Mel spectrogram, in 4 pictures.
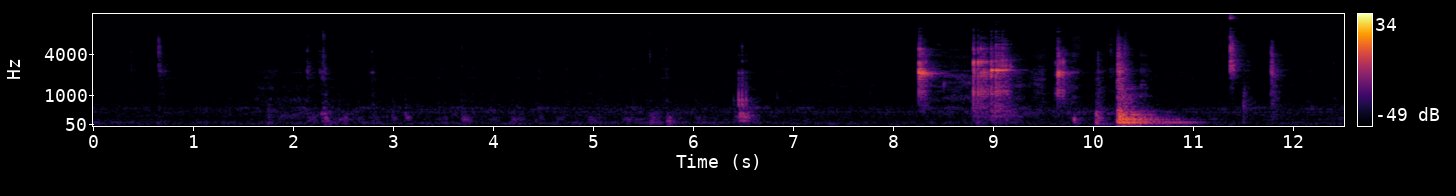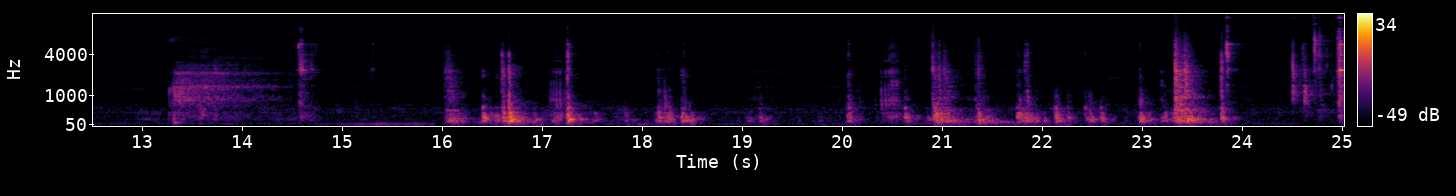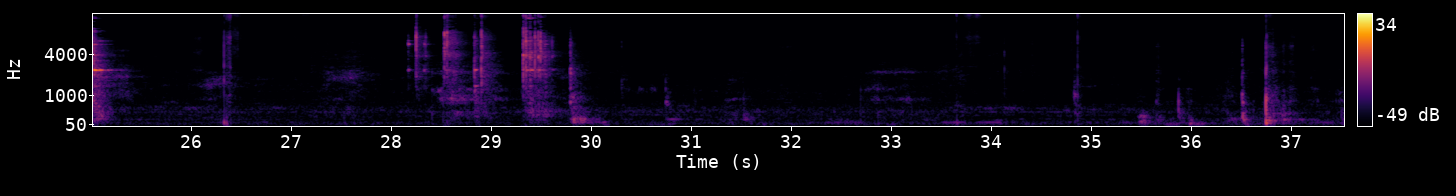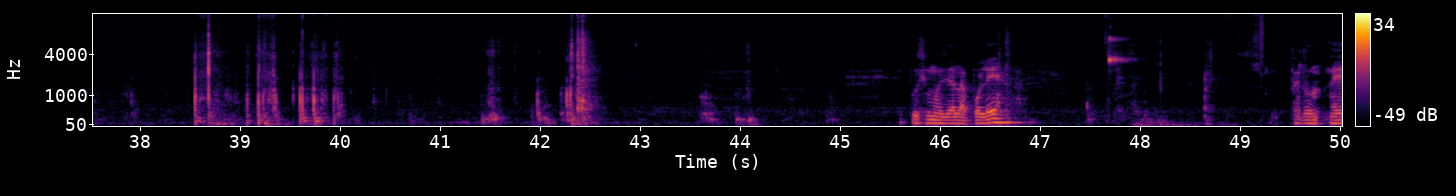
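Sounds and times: knocks and clunks of parts handled: 8.2 - 12.0, 16.0 - 25.3, 28.2 - 30.9.

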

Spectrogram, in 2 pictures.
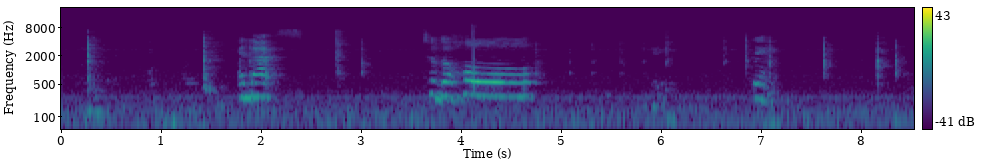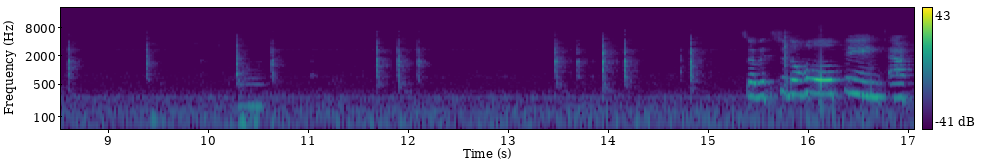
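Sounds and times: faint steady hum: 0.0 - 17.0
stylus tapping writing surface: 4.0 - 12.3, 13.4 - 15.1.

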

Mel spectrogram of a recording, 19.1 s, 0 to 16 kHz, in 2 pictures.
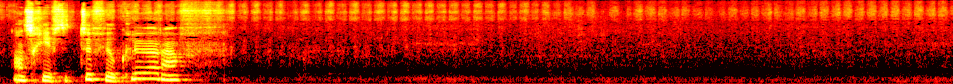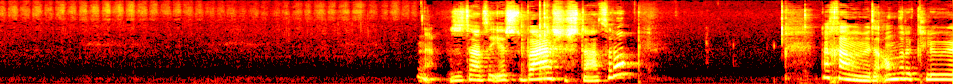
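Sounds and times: pencil scratching on paper: 1.1 - 14.7.

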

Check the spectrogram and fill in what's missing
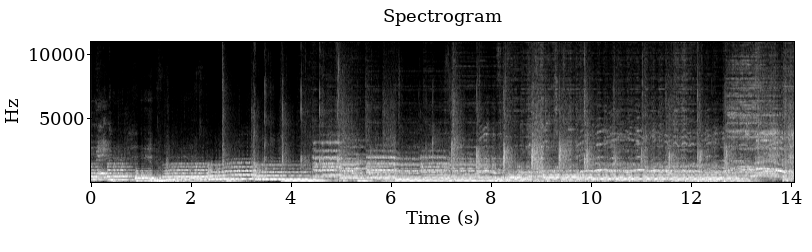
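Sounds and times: organ playing sustained chords: 0.3 - 13.3.

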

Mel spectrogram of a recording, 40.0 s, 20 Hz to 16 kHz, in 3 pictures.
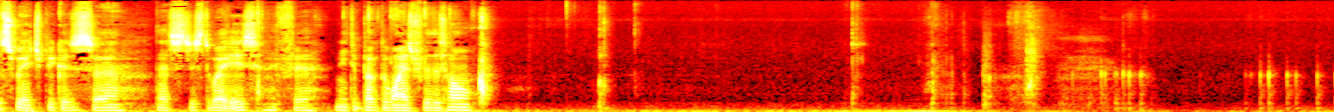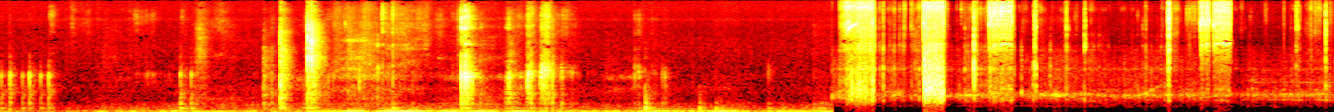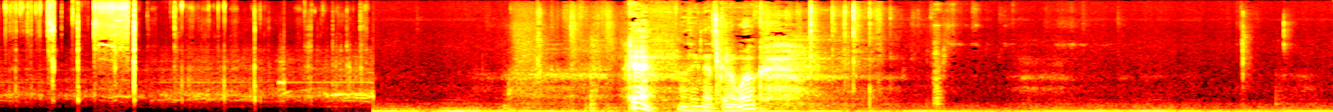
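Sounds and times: low hum: 27.7 - 40.0.

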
